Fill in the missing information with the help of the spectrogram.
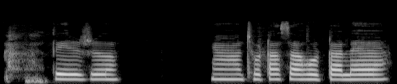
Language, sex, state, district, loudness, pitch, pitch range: Hindi, female, Chhattisgarh, Raigarh, -17 LUFS, 235 Hz, 230-235 Hz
